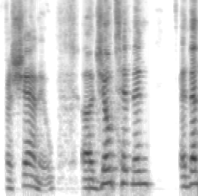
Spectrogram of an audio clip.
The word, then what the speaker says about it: Fashanu: Uh, that's how he wants his name pronounced as Fashanu.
